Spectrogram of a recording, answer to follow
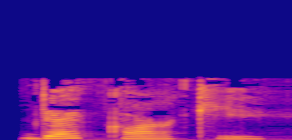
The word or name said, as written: decarchy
